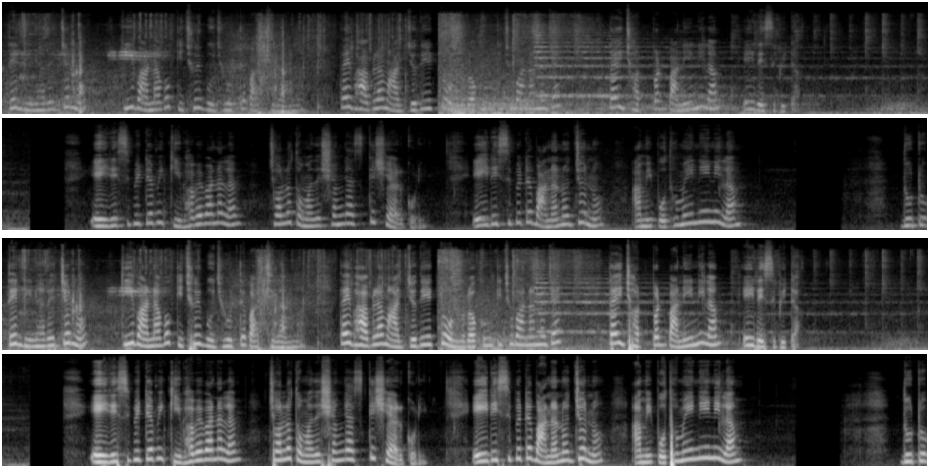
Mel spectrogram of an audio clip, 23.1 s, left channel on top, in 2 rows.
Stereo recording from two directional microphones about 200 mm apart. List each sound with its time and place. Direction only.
0.0 s a woman's voice: 40° right (ahead or behind)
4.2 s a woman's voice: 40° right (ahead or behind)
7.5 s a woman's voice: 35° right (ahead or behind)
12.4 s a woman's voice: 40° right (ahead or behind)
22.4 s a sound: 35° right (ahead or behind)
